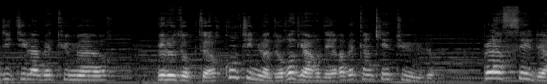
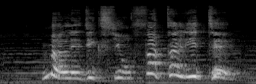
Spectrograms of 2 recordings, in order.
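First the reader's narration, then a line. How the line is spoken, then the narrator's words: Exclaimed. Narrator (French): s'écria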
